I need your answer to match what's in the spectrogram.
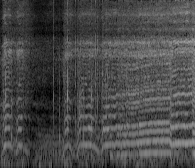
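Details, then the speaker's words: HPI Savage nitro monster truck, two-speed transmission tested after repair. High buzzing engine revs, pitch drops sharply at the shift then climbs steadily; shifts neither too high nor too low, normal two-speed shifting; owner plans leaning top end slightly. "And it seems to be shifting fairly, it doesn't seem to be super high or super low that it's shifting. Kind of shifting, it winds out a bit and then shifts. That's about where you want it."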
